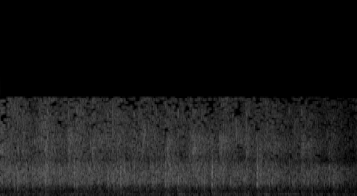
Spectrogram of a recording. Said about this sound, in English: But I hope you got something today out of the message. If you did, give him a clap offering, please. Give him a clap offering.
